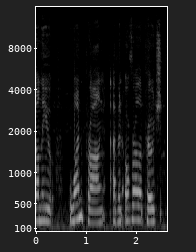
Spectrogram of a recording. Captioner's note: speaking French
